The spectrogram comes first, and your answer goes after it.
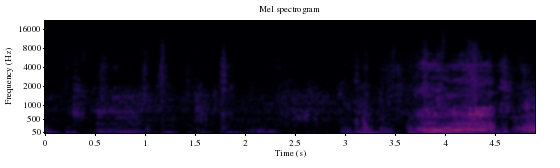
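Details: Great Danes Ole and Oline in an office, giving low, rough growls that swell louder near the end, with scattered knocks and shuffling around them.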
